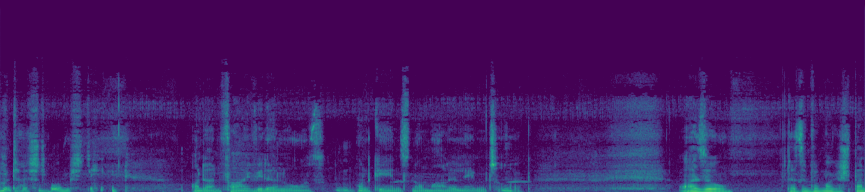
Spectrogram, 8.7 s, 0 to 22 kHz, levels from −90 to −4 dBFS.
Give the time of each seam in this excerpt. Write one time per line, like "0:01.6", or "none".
none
